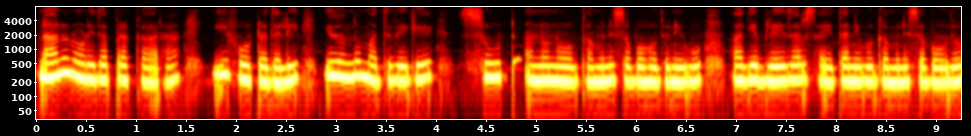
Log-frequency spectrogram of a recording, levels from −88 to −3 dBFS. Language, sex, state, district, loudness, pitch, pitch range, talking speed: Kannada, female, Karnataka, Mysore, -14 LUFS, 225 Hz, 210-240 Hz, 110 wpm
